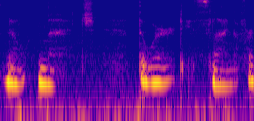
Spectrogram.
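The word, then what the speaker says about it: No-Maj: fantastic facts what is a no match pronounced no match the word is slang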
